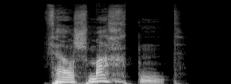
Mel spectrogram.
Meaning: present participle of verschmachten
- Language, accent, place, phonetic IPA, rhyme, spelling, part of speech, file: German, Germany, Berlin, [fɛɐ̯ˈʃmaxtn̩t], -axtn̩t, verschmachtend, verb, De-verschmachtend.ogg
